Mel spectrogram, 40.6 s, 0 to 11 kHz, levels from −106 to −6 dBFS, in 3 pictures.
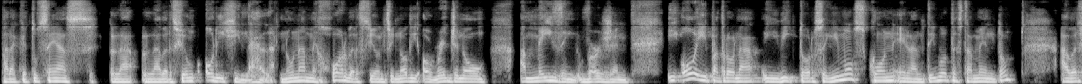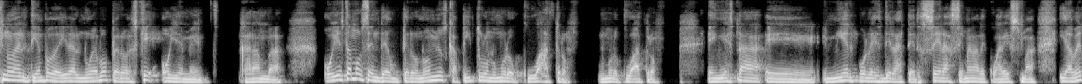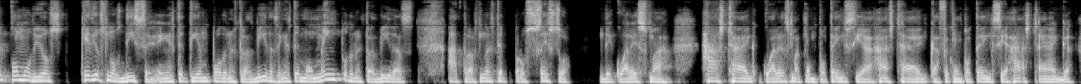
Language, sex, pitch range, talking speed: Spanish, male, 105-130 Hz, 145 wpm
